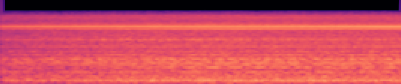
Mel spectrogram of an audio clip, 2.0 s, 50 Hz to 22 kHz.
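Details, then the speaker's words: Tsugami PL3 CNC gang tool lathe, Fanuc control, 5 HP spindle, 5,000 rpm max, running a program dry without coolant. Steady even machining hum with clean high whine, no knocks or chatter; healthy dry roughing cut. "Okay, so I'm running this time basically the same program, but I don't use any water, and so you can just hear the machine. It's a solid little machine, and it can take a good cutsy cut."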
